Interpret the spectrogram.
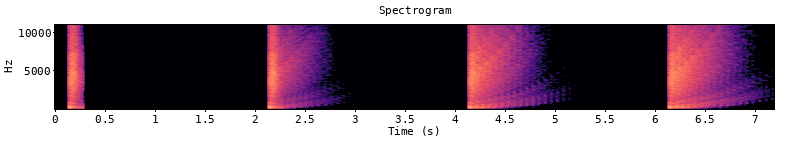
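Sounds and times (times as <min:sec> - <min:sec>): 
snare drum with tape delay: 0:02.2 - 0:02.6, 0:04.2 - 0:04.7, 0:06.2 - 0:06.8.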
